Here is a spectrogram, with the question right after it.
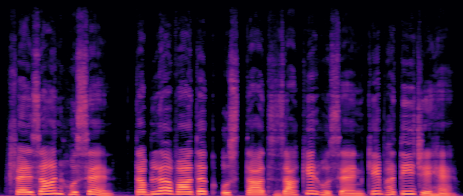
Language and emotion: Hindi, neutral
